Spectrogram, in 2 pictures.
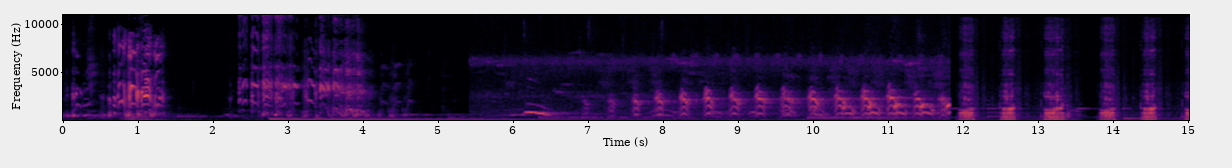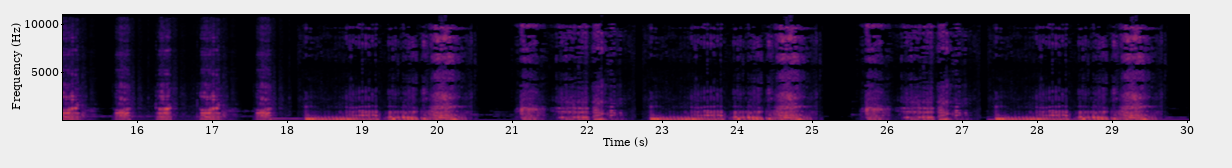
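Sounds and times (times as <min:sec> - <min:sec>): lemur calls: 0:00.0 - 0:01.5, 0:02.2 - 0:04.8, 0:05.4 - 0:11.9
pig grunting: 0:11.4 - 0:29.8
lion roaring: 0:11.9 - 0:20.5, 0:21.2 - 0:25.0, 0:25.7 - 0:29.7.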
